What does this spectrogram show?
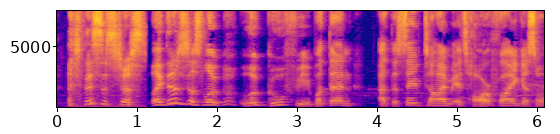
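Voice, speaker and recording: Over music in the background, a man with a high voice talks fairly slowly with lively intonation. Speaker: reaction video creator. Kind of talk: casual reaction commentary. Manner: stuttering, halting; animated.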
